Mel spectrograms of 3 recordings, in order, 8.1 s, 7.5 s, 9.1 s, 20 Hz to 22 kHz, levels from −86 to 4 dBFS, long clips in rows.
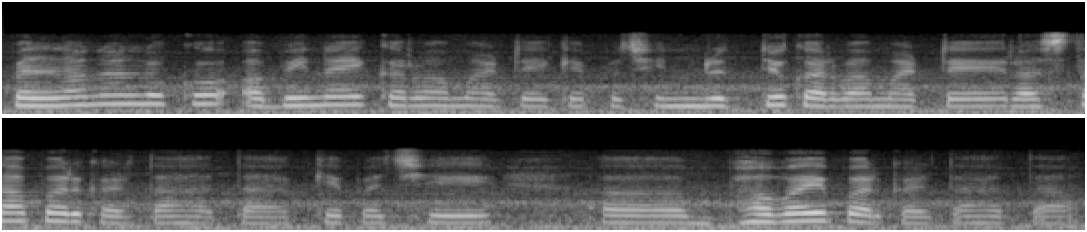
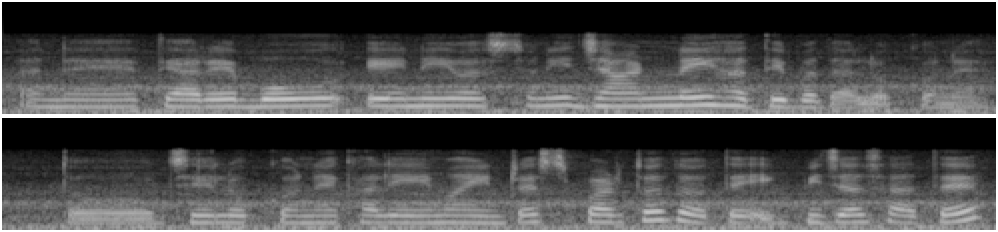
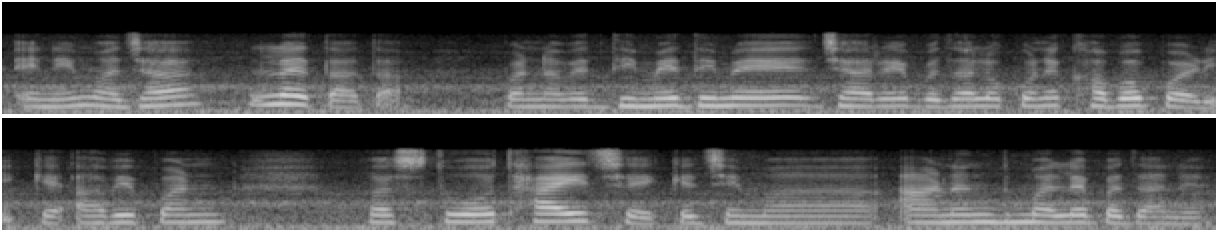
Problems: none marked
